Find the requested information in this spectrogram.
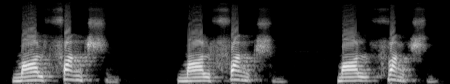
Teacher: here there is no a sound between sha sound and n sound.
